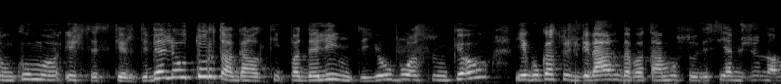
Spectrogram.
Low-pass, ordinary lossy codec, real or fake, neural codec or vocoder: 7.2 kHz; Opus, 16 kbps; real; none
